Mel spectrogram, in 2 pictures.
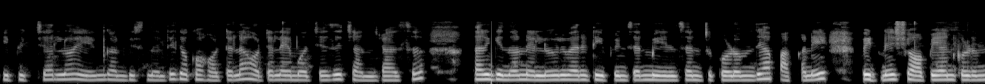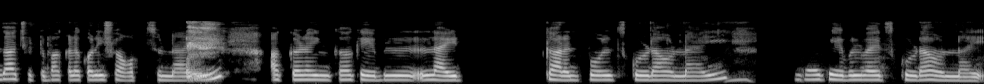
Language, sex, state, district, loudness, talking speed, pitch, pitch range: Telugu, female, Andhra Pradesh, Visakhapatnam, -18 LUFS, 130 wpm, 210 Hz, 200-220 Hz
